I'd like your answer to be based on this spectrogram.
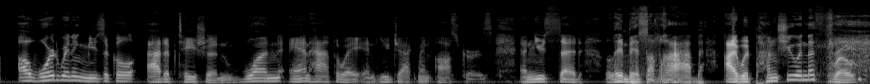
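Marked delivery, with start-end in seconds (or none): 6.1-7.1 bad fake French accent, louder. Saying a musical's full title as an answer, in a bad French accent. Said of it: "say the full name in a bad French accent".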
